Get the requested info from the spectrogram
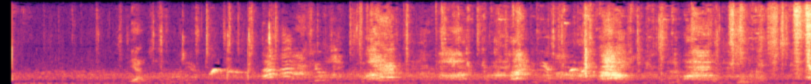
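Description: A dog whimpering and giving short yips, mixed with people's voices.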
